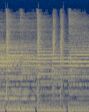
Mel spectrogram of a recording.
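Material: Nothing is struck.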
